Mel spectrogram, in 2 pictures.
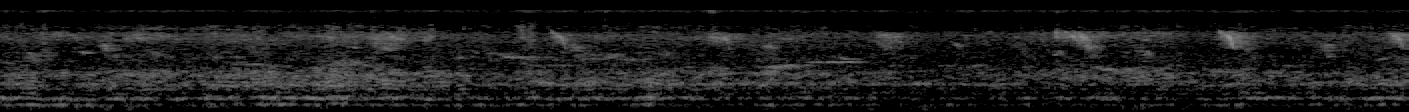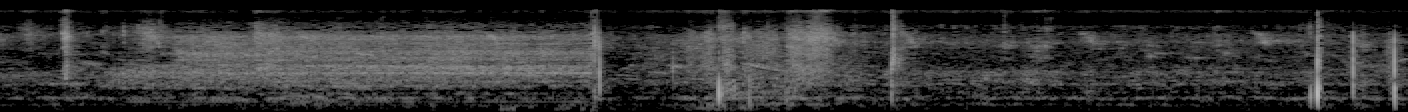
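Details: Low bee hum drones steadily at first, then a burst of broad rustling noise covers it midway, followed by scattered sharp clicks and knocks over the fading buzz.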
